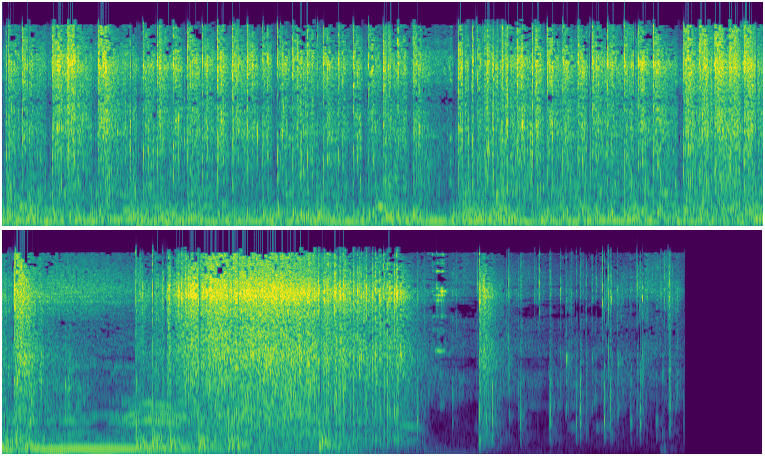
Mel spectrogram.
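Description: Fireworks crackle and bang rapidly and loudly.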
